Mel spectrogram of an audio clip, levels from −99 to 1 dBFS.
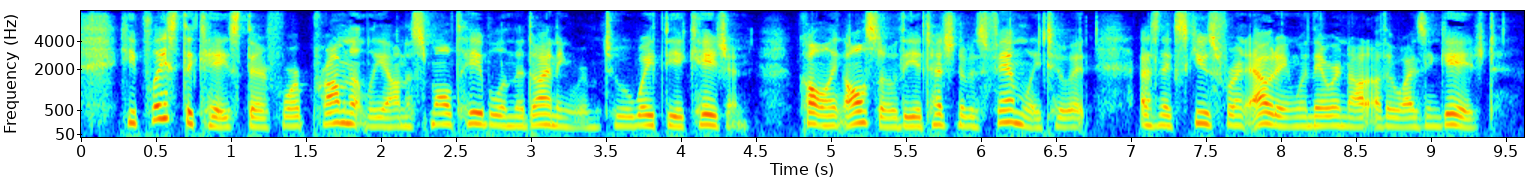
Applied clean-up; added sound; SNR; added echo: none; none; none; none.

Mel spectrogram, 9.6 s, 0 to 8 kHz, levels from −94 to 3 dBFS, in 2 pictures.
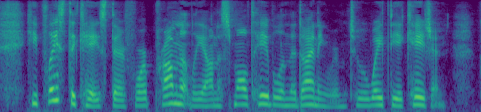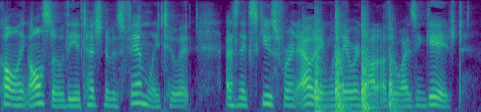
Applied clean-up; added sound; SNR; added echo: none; Knock; -2 dB; none.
